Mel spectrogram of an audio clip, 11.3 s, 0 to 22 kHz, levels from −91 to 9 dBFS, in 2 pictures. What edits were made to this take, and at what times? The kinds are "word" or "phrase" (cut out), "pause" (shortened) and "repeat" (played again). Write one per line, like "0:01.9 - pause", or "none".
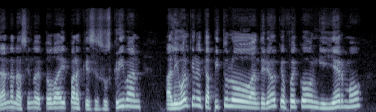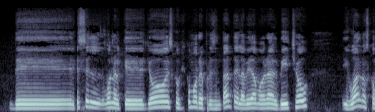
0:06.8 - word

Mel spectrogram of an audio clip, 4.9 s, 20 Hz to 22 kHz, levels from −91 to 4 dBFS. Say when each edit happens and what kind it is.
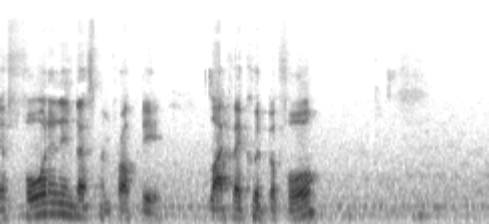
none

